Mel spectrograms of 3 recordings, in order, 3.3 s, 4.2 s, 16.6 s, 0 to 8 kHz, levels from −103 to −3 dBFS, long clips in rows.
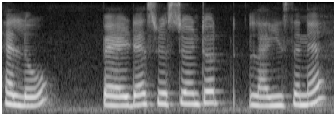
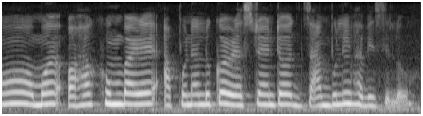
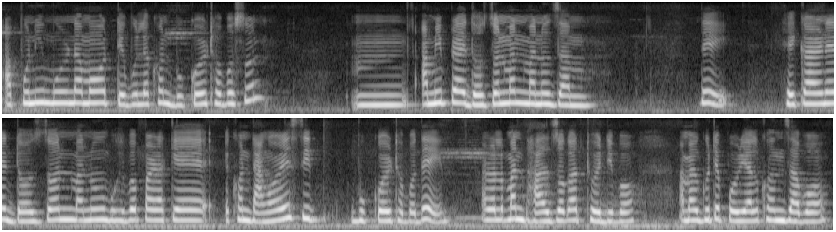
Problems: none marked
